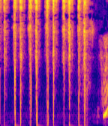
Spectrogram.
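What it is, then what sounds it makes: Plastic egg containing rice. A blue plastic Easter egg filled with rice is shaken in eleven quick bursts, each a bright, hissy rattle of grains against the shell. The shakes come in rapid pairs, and a faint, softer sound follows at the end.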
